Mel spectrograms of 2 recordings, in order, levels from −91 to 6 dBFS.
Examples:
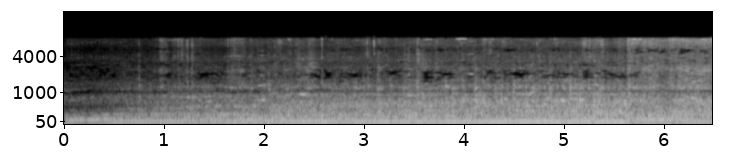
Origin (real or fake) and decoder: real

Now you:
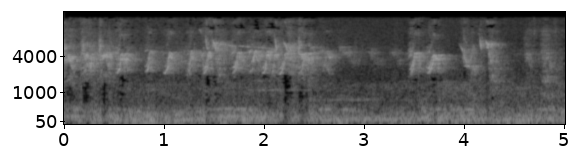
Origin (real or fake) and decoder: real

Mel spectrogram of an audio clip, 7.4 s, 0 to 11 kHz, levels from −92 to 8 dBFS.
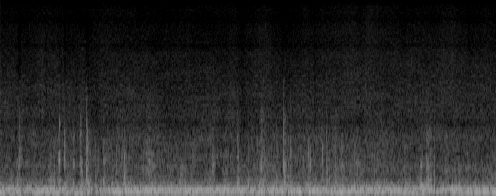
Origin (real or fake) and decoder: fake, codec, SNAC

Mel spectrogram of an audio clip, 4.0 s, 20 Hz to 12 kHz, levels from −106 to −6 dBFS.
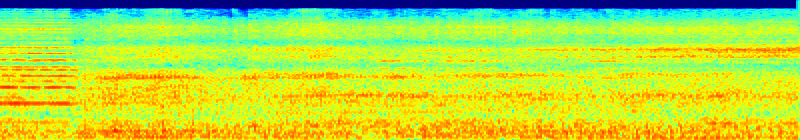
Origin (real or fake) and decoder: real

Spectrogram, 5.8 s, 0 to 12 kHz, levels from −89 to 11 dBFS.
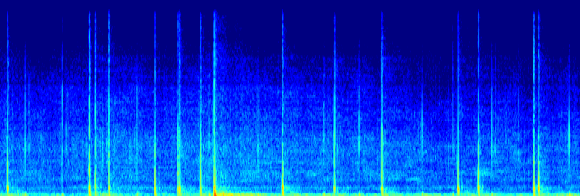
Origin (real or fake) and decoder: fake, codec, SNAC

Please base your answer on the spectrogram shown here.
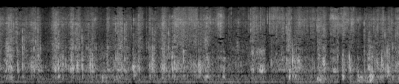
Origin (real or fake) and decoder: real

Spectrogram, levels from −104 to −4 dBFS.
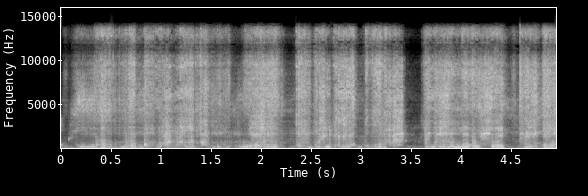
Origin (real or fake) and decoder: fake, codec, SNAC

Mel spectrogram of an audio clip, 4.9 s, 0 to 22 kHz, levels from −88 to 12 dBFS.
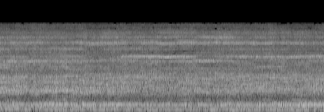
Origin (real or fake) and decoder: fake, codec, SNAC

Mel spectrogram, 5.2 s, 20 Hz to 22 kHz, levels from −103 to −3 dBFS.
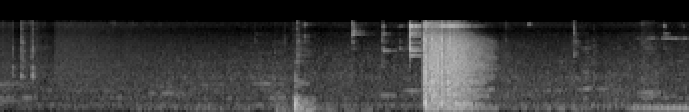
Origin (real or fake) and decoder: real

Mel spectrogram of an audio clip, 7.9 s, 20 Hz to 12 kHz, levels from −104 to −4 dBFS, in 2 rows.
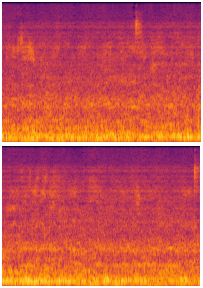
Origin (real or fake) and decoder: fake, codec, SNAC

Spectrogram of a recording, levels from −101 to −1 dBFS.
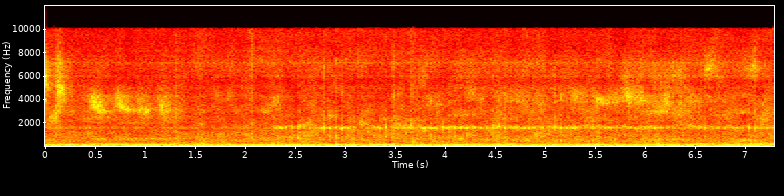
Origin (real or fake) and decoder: fake, codec, SNAC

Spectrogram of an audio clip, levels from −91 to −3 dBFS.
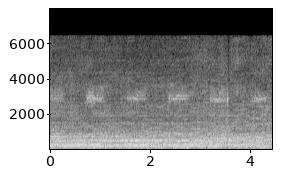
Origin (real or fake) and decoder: fake, codec, SNAC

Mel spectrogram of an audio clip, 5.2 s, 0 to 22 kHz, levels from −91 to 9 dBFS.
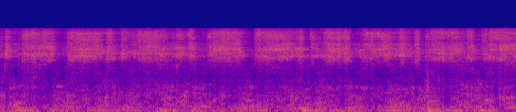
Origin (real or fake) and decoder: fake, codec, SNAC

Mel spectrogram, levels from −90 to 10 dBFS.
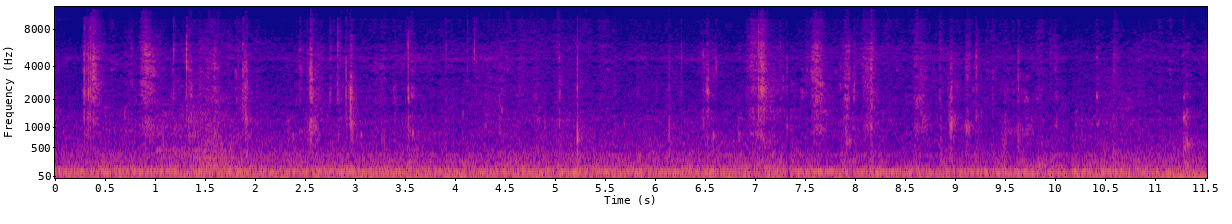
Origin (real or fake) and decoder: real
